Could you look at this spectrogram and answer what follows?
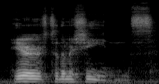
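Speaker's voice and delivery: low, slow, soft toast; quiet toast. Real, not acted. Host toasting the machines, quiet and solemn. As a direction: raise a slow, subdued toast.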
